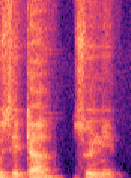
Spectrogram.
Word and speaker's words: États-Unis: à état et ce S, je suis obligé de le prononcer parce que il y a un tiret entre État et uni. Donc on va dire au première liaison derrière le haut aux États-Unis.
